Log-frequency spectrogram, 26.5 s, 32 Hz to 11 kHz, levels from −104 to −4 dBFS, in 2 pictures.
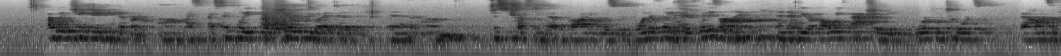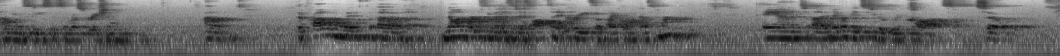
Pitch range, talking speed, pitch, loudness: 170-210 Hz, 145 wpm, 185 Hz, -18 LUFS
